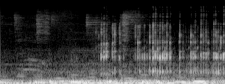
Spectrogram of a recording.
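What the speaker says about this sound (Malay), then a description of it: "Sendawa tu padu." A long, rumbling burp, loud and close, running over about two seconds with a strained, guttural texture and some higher noisy bursts toward the end.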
